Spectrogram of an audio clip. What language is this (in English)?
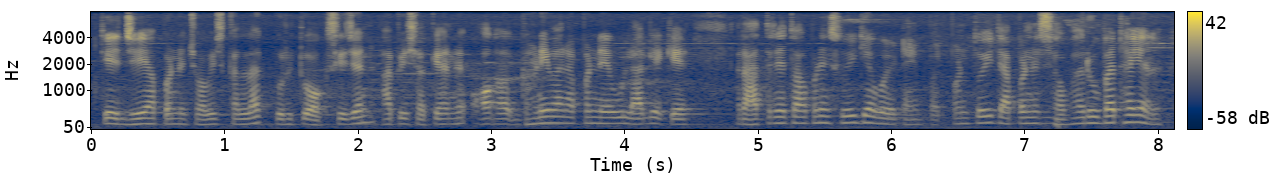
Gujarati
